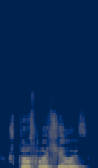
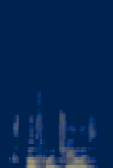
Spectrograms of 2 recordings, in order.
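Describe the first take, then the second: First: Higher-pitched urgent question; alarmed question. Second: Said in the usual way. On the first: A narrator's reading. Sid rushes to the screaming woman, alarmed. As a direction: ask in alarm, pitch jumping up.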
